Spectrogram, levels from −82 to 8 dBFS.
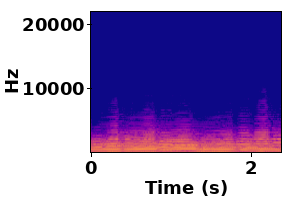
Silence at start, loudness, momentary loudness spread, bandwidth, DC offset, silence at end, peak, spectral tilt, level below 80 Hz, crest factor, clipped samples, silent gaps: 0 s; -21 LUFS; 2 LU; 6.8 kHz; under 0.1%; 0 s; -8 dBFS; -7.5 dB/octave; -48 dBFS; 12 dB; under 0.1%; none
